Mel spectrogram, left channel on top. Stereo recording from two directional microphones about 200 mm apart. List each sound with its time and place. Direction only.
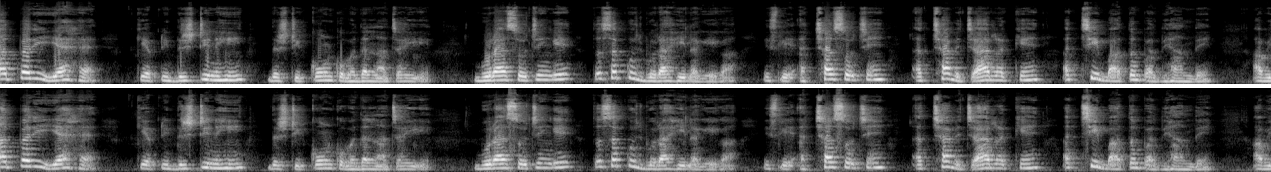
0.0 s speech: 40° left (ahead or behind)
